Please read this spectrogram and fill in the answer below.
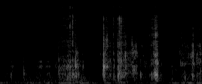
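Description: A small printed cardboard box being handled and opened by hand: a string of short, faint paper-and-card crackles and rustles.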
